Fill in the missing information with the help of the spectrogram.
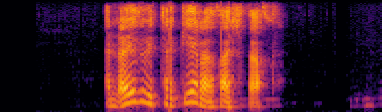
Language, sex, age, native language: Icelandic, female, 60-69, Icelandic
